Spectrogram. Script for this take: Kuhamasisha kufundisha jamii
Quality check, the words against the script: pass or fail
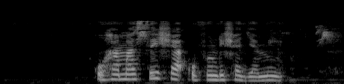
pass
